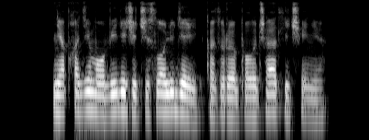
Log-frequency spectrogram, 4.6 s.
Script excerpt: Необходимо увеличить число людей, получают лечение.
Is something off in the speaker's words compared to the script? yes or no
yes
